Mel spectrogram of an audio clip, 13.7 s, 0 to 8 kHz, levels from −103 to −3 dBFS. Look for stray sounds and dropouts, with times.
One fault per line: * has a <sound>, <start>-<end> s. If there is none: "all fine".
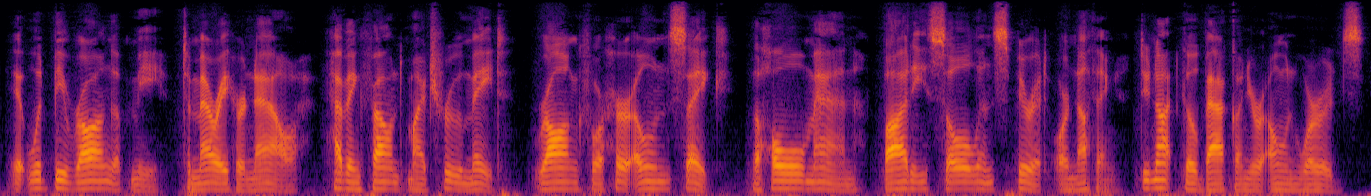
all fine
